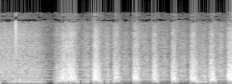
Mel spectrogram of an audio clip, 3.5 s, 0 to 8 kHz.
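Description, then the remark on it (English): Quick, forceful breaths puffed through the nose in a steady rhythm, about ten sharp hissing bursts in a few seconds, as a shortened pranayama breathing technique, with no talking. “I always say my Cliff Notes breathing technique, which is kind of cheating, you know, pranayama is so powerful, and this is a very shortened version of pranayama, is to use 2 minutes of rapid panting through the nose, like that, like this.”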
